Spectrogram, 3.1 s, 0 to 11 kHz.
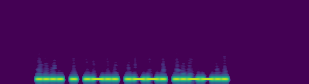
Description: Morse code, heard as a keyed tone, about 34 wpm, 700 Hz. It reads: HELP?
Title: 4x Word-Spacing - Sentences from Top 200 Words - 35wpm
